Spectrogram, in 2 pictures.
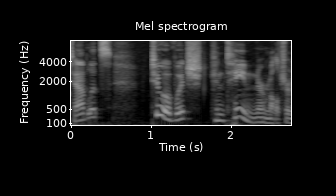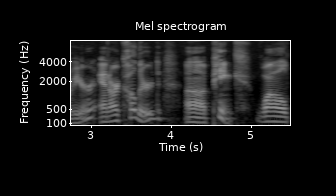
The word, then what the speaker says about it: nirmatrelvir: which is really hard to say but it's pronounced nirmaltravir and retonavir this drug comes in packaged kits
